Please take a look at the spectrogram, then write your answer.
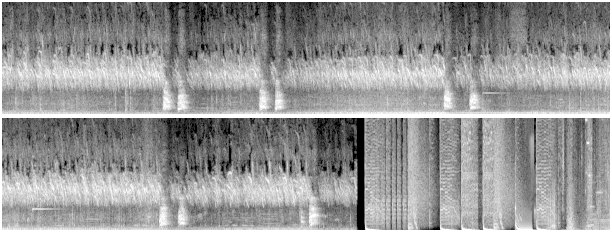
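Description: A crowd of about forty young chicks, about to be chosen as pets, peeps in a dense, continuous high chorus. Sharper knocks and rustling break in near the end.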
